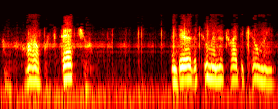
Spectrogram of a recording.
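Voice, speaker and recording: A woman's voice: mid-range voice, steady tone, fast, natural voice. An actress in a 1940s radio drama playing a frightened but plucky young woman, with a breathless, dramatic delivery. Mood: hushed dread. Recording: dull, noisy 1940s radio recording.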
